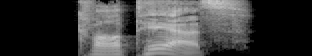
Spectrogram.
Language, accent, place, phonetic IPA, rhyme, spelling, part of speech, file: German, Germany, Berlin, [kvaʁˈtɛːɐ̯s], -ɛːɐ̯s, Quartärs, noun, De-Quartärs.ogg
- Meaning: genitive singular of Quartär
